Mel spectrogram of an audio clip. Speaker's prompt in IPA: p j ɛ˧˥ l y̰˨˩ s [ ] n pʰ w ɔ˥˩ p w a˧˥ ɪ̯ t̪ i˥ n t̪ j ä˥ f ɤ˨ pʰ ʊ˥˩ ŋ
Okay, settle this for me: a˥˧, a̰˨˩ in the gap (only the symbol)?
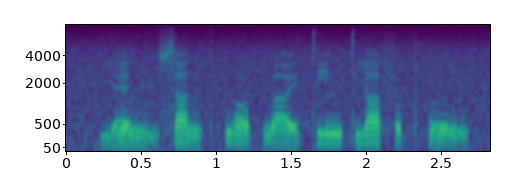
a˥˧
